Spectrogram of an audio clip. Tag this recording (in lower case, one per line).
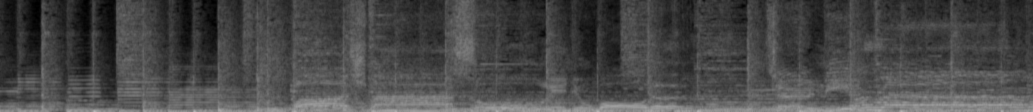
music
